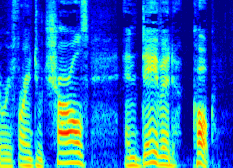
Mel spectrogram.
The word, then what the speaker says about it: Koch: When you hear the Koch brothers, you're referring to Charles and David Koch. It's spelled Koch, but it's the Koch brothers.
